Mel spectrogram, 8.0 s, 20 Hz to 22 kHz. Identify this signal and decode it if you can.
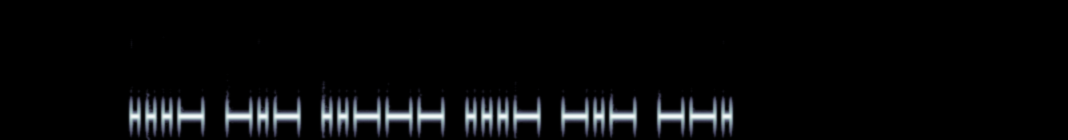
Morse code, heard as a keyed tone, about 20 wpm, 700 Hz. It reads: VK2VKG
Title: DXCC-100 Call Signs - 6 Characters - Repeated 2x - 20wpm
